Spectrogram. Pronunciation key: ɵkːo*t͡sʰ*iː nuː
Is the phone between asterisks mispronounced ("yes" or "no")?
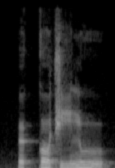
yes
